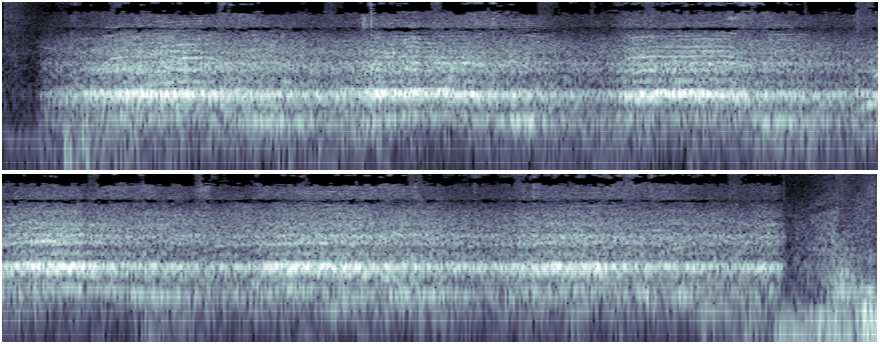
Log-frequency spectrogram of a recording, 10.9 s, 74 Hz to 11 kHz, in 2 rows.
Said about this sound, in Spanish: En la semifinal de la Copa del Rey, en el Spotify Camp Nou, al minuto 10 todo el estadio a una sola voz gritó por Lionel Messi. Escuchemos.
